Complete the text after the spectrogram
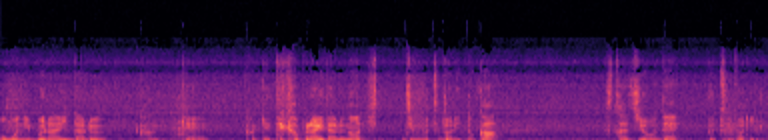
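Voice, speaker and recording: There is noticeable background noise behind a man's voice. He keeps a moderate pace but leaves long, frequent pauses. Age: 20s. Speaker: radio show host. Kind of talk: casual interview chat. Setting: home studio in an old house.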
